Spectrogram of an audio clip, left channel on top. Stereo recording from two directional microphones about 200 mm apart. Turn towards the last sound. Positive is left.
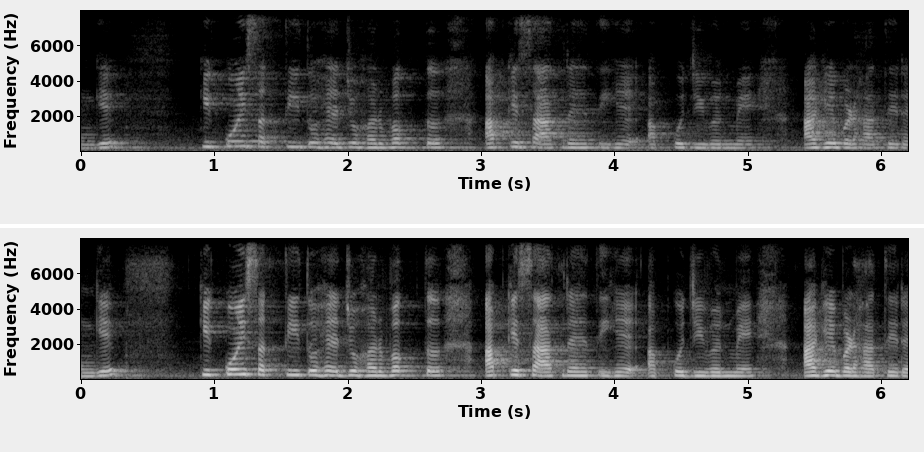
turn(degrees=-45)  # may be behind; listen again after turning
